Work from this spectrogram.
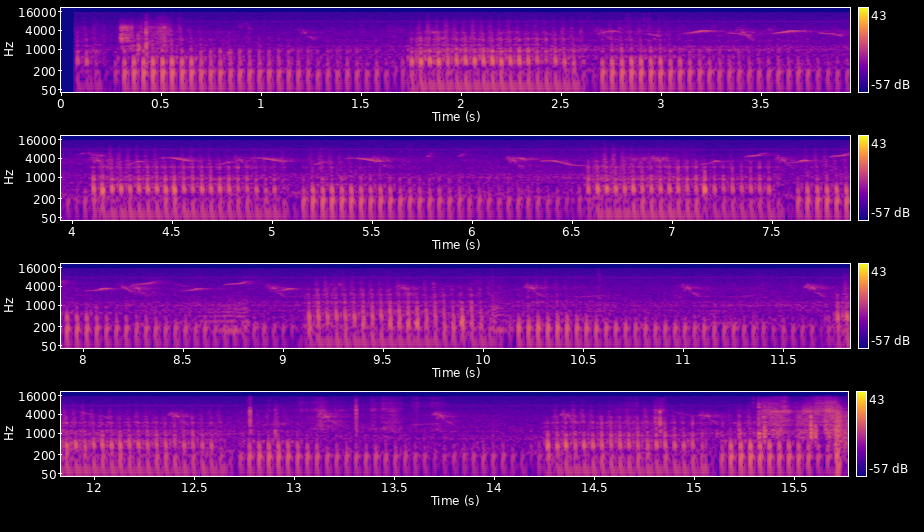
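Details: An old female cheetah (Acinonyx jubatus), rescued and living at a wildlife sanctuary and used to people, purrs loudly on seeing someone: a deep rumbling buzz pulsing in long stretches with brief breaks.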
